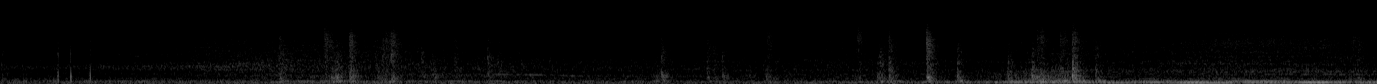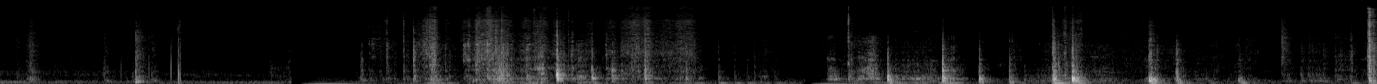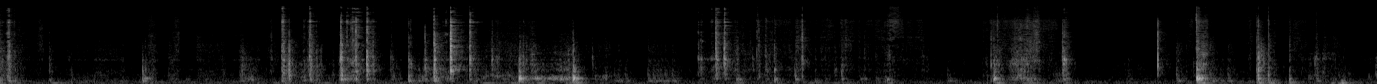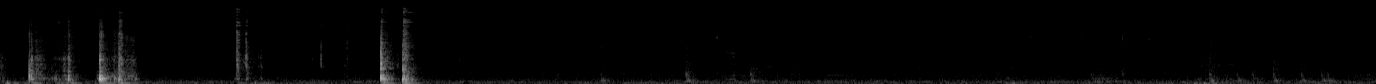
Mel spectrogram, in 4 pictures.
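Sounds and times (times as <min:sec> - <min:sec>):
box and case rustling: 0:17.2 - 0:38.4.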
